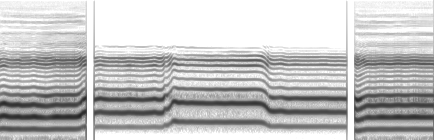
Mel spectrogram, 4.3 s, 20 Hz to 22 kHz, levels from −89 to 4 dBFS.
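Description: At 0.87 s the music drops out for 80 ms, then returns noticeably quieter, duller and boxier, with nothing above 5.6 kHz and a faint new hiss underneath. The likely cause is an input switched to a poorer device. On a spectrogram, the upper band is empty until 3.56 s.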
